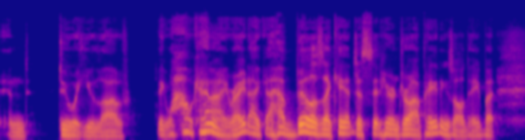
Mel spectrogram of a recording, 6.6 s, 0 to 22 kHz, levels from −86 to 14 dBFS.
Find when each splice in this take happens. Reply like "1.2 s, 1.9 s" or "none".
none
